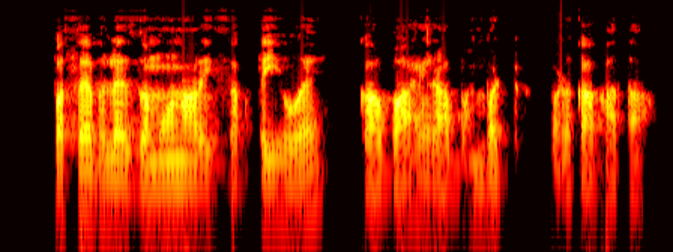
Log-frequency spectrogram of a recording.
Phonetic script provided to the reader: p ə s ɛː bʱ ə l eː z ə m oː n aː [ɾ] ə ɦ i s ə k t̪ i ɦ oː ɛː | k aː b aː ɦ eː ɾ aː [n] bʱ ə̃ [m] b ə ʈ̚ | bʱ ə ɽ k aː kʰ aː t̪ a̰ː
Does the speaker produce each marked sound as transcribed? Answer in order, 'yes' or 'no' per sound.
yes, no, yes

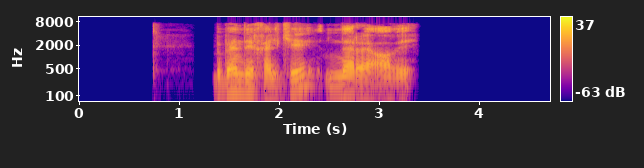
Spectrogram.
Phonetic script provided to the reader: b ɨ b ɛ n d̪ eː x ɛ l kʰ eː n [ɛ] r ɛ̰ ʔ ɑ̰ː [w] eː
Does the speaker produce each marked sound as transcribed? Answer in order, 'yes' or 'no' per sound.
yes, no

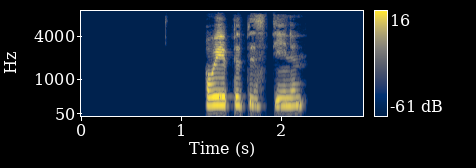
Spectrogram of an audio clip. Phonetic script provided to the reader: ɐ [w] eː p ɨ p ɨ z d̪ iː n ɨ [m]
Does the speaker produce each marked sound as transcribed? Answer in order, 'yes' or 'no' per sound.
yes, no

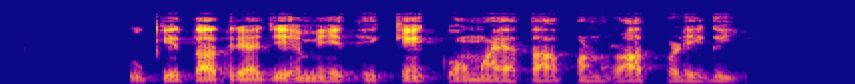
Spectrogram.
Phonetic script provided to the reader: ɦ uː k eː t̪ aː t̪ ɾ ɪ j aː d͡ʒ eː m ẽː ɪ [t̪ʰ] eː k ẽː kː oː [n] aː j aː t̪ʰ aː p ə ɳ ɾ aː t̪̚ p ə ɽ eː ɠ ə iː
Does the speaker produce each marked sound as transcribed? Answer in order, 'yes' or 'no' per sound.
yes, no

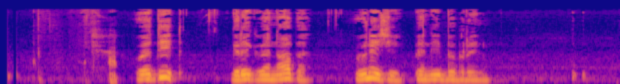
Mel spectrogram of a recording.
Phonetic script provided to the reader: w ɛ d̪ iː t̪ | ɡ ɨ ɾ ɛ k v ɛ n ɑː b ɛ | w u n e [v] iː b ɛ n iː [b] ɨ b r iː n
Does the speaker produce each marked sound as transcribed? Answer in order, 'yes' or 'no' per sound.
no, yes

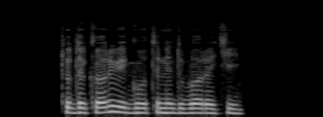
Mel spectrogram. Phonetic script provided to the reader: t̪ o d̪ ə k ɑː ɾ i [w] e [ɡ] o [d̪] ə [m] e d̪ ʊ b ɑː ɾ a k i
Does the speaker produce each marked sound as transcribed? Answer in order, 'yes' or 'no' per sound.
yes, yes, no, no

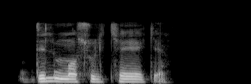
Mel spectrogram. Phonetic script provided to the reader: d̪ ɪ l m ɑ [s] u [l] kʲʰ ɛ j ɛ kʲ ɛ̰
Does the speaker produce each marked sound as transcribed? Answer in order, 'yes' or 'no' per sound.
yes, yes

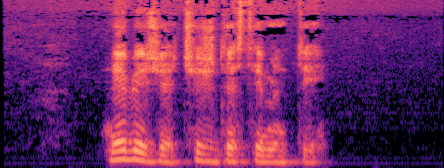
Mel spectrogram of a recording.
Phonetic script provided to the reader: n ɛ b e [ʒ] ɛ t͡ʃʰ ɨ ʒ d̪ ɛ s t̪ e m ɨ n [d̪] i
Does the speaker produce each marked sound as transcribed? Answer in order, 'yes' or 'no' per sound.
yes, no

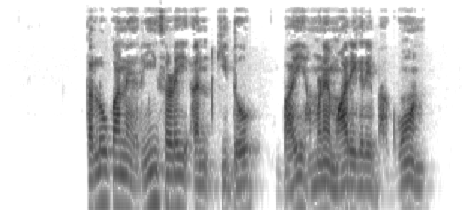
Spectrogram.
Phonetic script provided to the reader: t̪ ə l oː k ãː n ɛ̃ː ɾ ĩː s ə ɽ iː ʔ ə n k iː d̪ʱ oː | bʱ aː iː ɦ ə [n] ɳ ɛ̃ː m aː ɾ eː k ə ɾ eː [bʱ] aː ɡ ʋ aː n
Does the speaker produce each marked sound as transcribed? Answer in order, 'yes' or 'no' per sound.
no, yes

